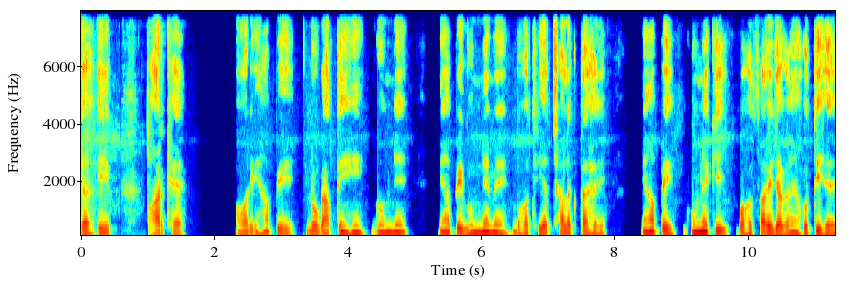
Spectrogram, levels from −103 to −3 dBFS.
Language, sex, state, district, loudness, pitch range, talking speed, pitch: Hindi, male, Bihar, Lakhisarai, -21 LUFS, 115-125 Hz, 160 wpm, 120 Hz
